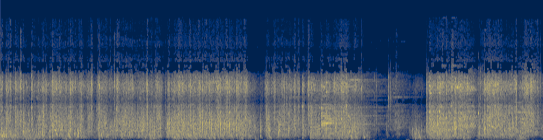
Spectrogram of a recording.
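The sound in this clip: Automatic gunfire in a shooter video game: rapid, near-continuous bursts of loud shots, broken by a brief lull near the end before the firing resumes.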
